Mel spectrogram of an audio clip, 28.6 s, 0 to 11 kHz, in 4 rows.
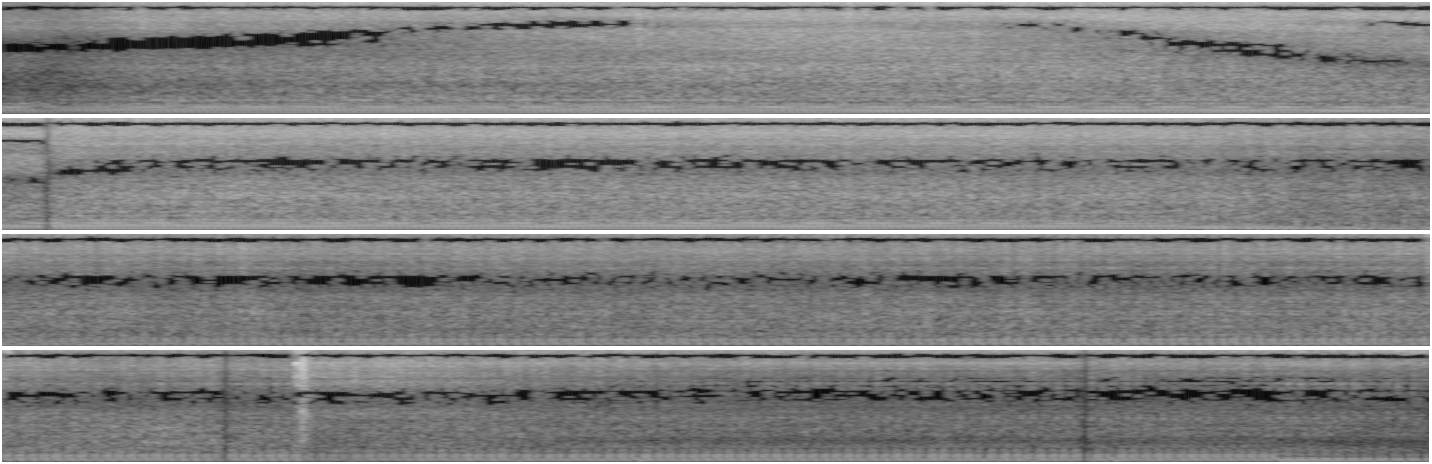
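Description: Old Craftsman riding lawn mower running steadily while cutting grass; its 2001 engine runs well after a carburetor repair. About halfway through, the engine note drops lower and a little quieter.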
